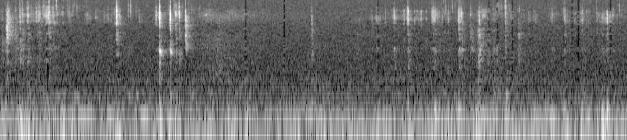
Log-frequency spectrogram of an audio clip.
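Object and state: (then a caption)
Bar of soap being carved. A metal knife scrapes and carves a solid yellow bar of soap held in the hand. Quick, dry, bright scratchy clicks and crackles come in short bursts over a low, steady rumble.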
